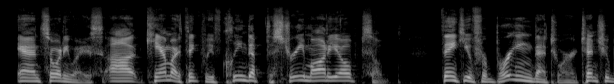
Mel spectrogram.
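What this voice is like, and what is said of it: Booming natural radio announcer voice. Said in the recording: “I sound like I was subbing for God. I always sound like that, Cam. That's just my natural radio voice.”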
